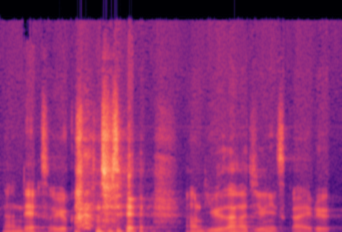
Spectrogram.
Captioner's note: laugh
